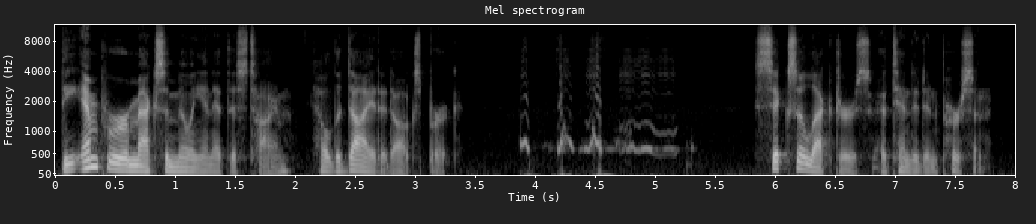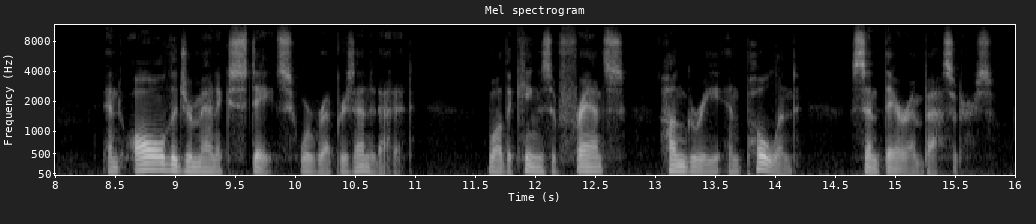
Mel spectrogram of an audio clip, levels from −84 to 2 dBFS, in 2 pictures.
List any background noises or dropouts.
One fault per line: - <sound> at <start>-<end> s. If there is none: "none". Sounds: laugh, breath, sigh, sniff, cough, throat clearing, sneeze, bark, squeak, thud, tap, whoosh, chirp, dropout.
- bark at 3.9-5.4 s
